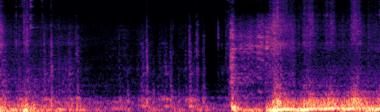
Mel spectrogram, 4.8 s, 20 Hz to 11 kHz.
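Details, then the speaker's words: Newly restored 1978 Chevrolet Camaro V8, cold start: it cranks and catches, then settles to a steady, even low rumble at idle on its own with no misses or knocks, before warming up. Normal idle. "It's idling on her own now. I'm going to let this thing warm up and then I'll pull off."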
